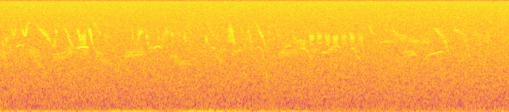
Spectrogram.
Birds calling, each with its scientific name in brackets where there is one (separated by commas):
Eurasian Skylark (Alauda arvensis)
